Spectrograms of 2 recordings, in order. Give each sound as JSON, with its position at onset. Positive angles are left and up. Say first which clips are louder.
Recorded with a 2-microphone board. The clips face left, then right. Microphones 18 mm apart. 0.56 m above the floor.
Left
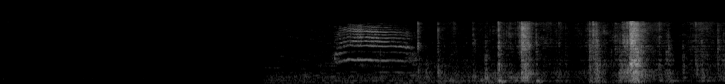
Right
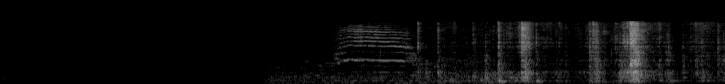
{"t": 2.6, "sound": "a cat meowing", "louder": "left 2 dB", "side_deg": 60, "distance_m": 1.2}
{"t": 4.2, "sound": "tearing paper", "louder": "right 1 dB", "side_deg": 5, "distance_m": 1.0}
